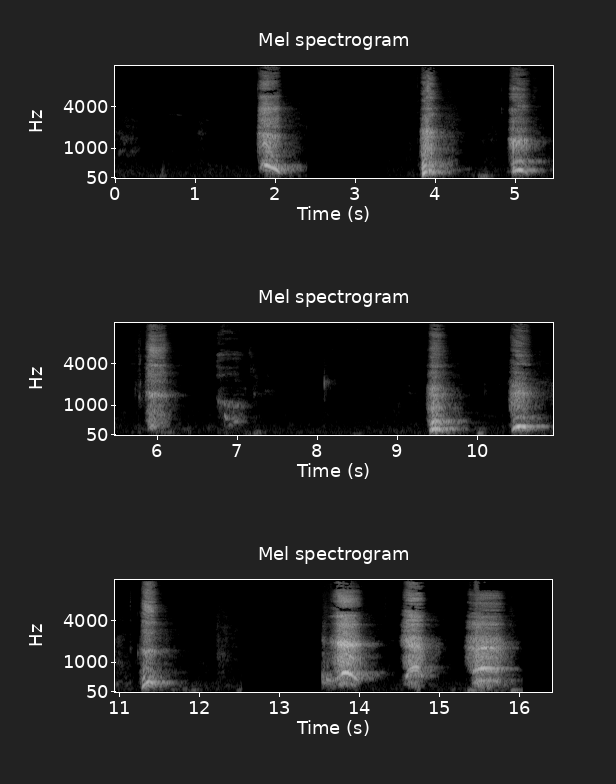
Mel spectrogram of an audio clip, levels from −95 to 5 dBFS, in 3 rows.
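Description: Nothing in this recording of sounds stood out as a technical problem on listening.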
